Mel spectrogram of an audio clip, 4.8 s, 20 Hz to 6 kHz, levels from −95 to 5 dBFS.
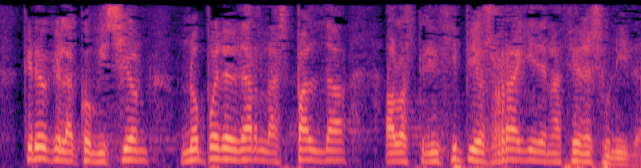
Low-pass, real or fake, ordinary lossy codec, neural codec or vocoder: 5.4 kHz; real; MP3, 24 kbps; none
